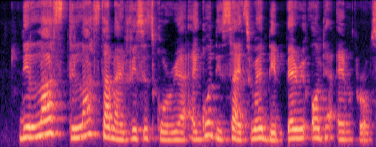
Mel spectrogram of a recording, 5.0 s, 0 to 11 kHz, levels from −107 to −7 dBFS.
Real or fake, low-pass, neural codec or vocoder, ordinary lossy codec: real; none; none; none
